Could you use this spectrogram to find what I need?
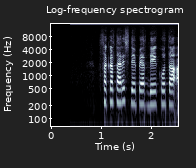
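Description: A young woman speaks clearly and evenly into a microphone, reading out.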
